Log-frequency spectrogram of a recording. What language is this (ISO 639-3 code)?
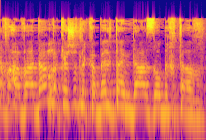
heb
